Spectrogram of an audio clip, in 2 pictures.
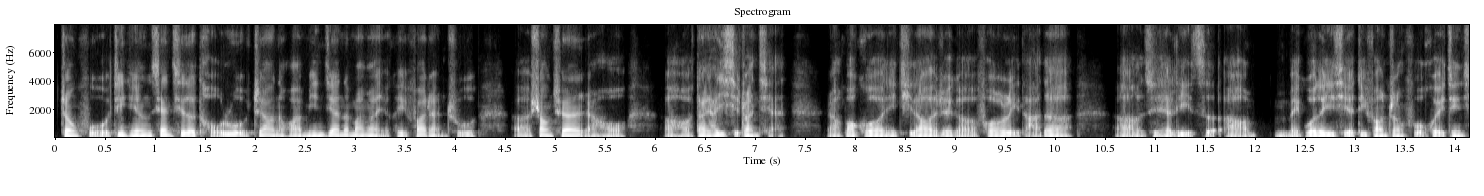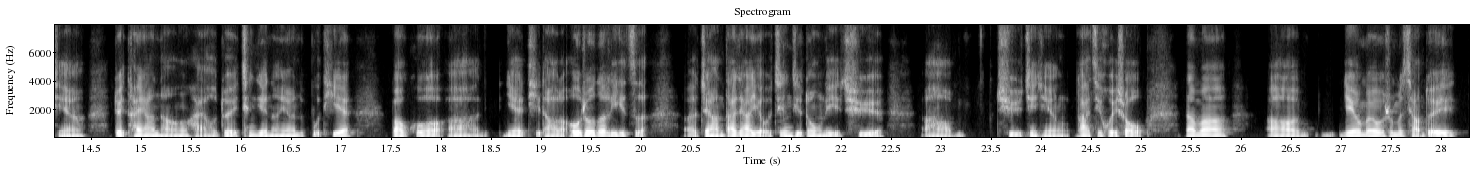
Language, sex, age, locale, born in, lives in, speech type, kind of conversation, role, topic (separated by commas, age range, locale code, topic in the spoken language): Chinese, male, 35-39, zh-CN, China, United States, conversation, podcast, host, 你如何看待家乡生态环境的变化？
